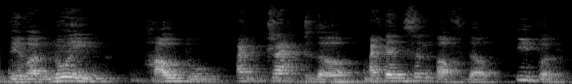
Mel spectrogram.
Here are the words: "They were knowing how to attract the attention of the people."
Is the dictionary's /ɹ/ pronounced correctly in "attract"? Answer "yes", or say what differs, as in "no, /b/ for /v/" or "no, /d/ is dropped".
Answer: yes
